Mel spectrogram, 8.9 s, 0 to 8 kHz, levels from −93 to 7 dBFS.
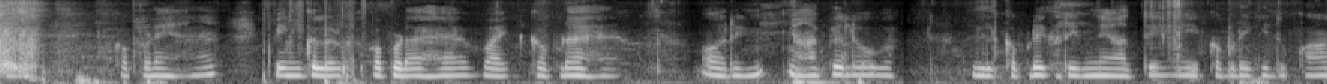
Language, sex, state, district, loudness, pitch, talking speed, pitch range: Hindi, female, Bihar, West Champaran, -20 LUFS, 220 Hz, 165 wpm, 215-225 Hz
